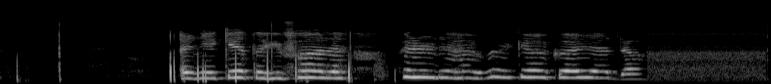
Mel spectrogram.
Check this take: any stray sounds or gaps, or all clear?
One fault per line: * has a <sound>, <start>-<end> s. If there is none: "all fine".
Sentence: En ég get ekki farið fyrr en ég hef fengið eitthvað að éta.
all fine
